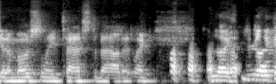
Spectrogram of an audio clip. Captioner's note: laughs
